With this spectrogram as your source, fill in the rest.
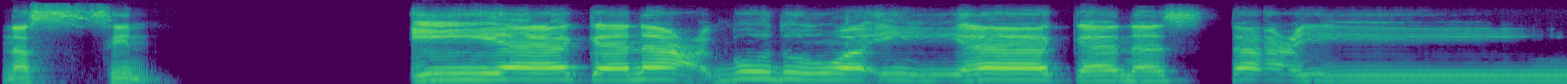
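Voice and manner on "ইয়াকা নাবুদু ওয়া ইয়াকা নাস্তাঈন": slow, drawn-out Quranic chant with long vowels; Quran recitation. Shown as a demonstration. Teacher models the verse for students, slow tajweed chant. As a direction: chant it slowly like tilawat. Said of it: "teacher recites Fatiha verse".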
